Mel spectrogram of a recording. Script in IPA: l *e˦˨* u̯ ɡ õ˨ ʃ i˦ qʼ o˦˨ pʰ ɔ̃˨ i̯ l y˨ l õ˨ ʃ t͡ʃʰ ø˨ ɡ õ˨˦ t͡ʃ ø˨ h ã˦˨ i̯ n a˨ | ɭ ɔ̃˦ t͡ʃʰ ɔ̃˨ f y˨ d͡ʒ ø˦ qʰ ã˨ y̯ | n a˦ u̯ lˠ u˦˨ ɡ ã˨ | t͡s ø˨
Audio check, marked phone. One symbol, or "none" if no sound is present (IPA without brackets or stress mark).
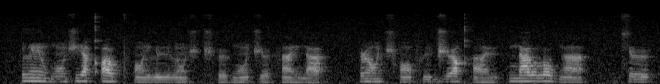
ẽ˦˨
